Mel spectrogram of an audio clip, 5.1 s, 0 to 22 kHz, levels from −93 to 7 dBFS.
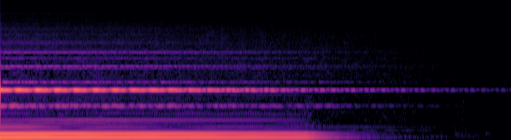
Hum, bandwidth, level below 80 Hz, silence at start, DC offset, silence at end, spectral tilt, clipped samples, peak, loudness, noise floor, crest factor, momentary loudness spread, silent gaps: none; 5 kHz; -64 dBFS; 0 s; under 0.1%; 1.75 s; -8 dB/octave; under 0.1%; -14 dBFS; -27 LUFS; -74 dBFS; 14 dB; 12 LU; none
